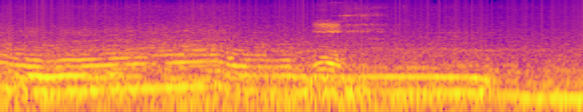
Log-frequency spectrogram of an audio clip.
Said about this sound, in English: I think I just wet my pants. I haven't heard a car like that in a while. And, oh my God, we are right now in the race setting.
